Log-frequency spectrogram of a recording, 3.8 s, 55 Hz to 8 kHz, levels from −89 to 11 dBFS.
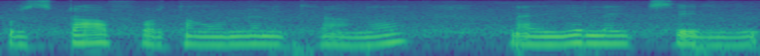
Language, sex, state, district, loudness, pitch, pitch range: Tamil, female, Tamil Nadu, Chennai, -21 LUFS, 165 Hz, 155-180 Hz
